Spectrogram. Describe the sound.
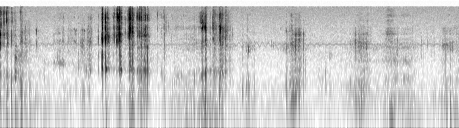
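Crunching bites into Flamin' Hot barbecue Pringles chips: a few loud, crisp crunches close together, then softer chewing crackles that come and go.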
